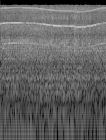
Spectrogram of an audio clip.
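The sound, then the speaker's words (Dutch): A steady, high-pitched whine of a dentist's drill holds for a couple of seconds with a slight waver in pitch over a hissy background. It is fairly loud, and no one speaks. “Het geluid van de boor. Want de tandarts heeft een heel hard geluid voor de boor.”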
